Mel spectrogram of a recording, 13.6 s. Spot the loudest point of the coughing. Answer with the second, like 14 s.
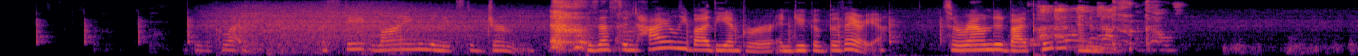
6 s.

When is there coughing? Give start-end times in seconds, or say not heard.
0.9-1.6, 2.4-2.8, 5.5-6.3, 10.2-11.8.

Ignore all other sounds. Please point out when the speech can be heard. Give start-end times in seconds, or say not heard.
1.9-11.2.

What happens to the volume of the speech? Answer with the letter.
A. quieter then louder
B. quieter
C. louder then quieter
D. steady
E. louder
E.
